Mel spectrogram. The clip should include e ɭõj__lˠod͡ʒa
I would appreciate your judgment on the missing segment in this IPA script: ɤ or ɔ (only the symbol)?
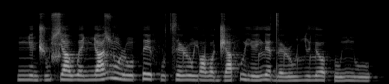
ɤ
